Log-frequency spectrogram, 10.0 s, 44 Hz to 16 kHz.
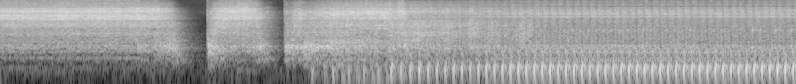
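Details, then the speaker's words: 1987 John Deere SX75 lawn tractor cranking; grinding starter whir cuts out twice, then catches into steady fast cranking as the starter clutch finally grabs; slow-engaging starter, cause not confirmed. "I'll let it crank and over until it the clutch decides to grab a little"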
